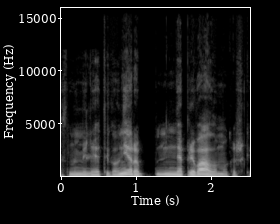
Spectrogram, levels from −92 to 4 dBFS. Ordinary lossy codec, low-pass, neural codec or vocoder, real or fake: Opus, 32 kbps; 14.4 kHz; none; real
